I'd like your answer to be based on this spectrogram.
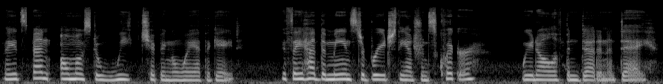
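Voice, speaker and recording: Woman acting as a hard-nosed resistance leader, creaky gravelly voice, medium pitch, curt, weary, video game. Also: fairly even intonation, a little fast, a little mellow, natural voice. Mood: grave, recounting. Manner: curt, matter-of-fact. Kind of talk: video game cutscene dialogue.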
